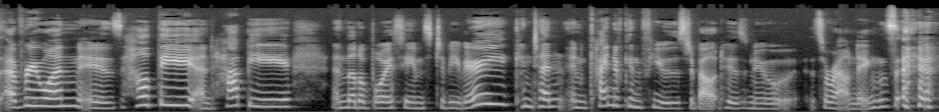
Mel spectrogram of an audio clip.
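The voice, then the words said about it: Smiling, giggly happy voice. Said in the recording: “stupid grins you can probably hear in my voice and lots of giggling”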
